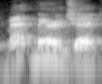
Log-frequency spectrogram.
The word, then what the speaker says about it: Matt Marinchick: Our guest today, Matt Marinchick. I did pronounce that right? That's right, yeah. Matt Marinchick.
